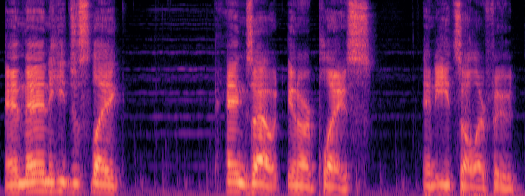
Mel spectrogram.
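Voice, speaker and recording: Speaking slowly in a mid-range, slightly bright voice, this man rambles casually while streaming a video game, with faint music behind him. He voices the game's text and slips in playful, mock-grandiose remarks.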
